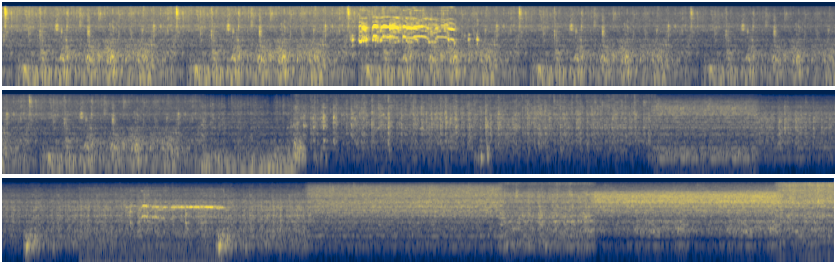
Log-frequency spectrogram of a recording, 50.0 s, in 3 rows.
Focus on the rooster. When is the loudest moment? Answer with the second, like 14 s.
8 s.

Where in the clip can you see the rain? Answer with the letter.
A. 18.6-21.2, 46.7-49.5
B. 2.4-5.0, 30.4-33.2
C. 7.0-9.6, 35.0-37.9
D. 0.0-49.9
D.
